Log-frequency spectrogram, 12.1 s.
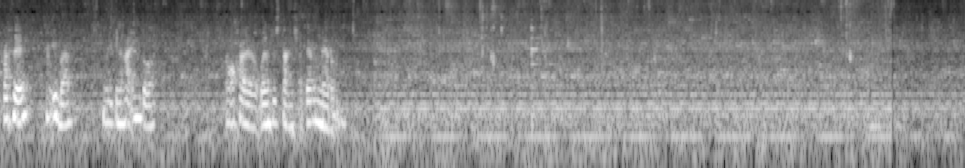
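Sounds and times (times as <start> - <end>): person chewing and sucking: 5.5 - 6.4, 10.3 - 11.0.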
